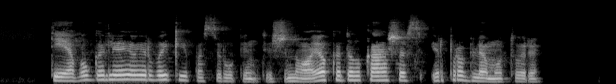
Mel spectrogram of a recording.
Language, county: Lithuanian, Vilnius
